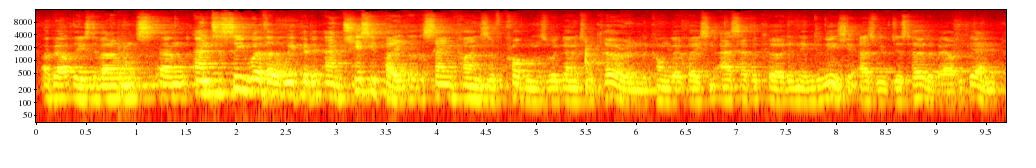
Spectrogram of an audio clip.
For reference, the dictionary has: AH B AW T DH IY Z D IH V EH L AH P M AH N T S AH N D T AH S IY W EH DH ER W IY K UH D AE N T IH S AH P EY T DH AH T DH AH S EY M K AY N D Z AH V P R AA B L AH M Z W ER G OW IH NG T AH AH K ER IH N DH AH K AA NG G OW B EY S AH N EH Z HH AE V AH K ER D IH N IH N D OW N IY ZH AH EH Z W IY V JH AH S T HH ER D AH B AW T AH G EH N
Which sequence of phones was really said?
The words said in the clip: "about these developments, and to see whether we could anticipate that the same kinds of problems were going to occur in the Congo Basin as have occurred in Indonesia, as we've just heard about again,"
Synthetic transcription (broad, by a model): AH B AW T DH IY Z D IH V EH L AH P M AH N T S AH N T AH S IY W EH DH ER W IY K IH D AE N T IH S AH P EY T DH AH T DH AH S EY M K AY N D Z AH V P R AA B L AH M Z W ER G OW IH NG T AH AH K ER IH N DH AH K AA NG G OW B EY S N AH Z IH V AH K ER D IH N IH N D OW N IY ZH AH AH Z W IY V JH AH S T HH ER D AH B AW T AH G EH N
